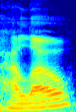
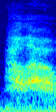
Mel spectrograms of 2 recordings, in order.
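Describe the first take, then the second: First: It is spoken in a normal voice. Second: It is whispered quietly. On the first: "say the word hello" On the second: "then to whisper it"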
